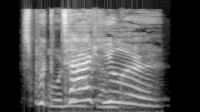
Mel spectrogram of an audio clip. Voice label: boy says spectacular word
